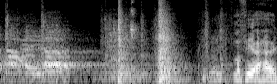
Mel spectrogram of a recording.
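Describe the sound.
Several plastic refrigerator drawers, nearly all empty, slide open and clatter one after another in a home in Gaza, separate bumps and scrapes mixed with people talking.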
